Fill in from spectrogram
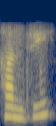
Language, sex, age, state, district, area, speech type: Punjabi, female, 18-30, Punjab, Patiala, urban, conversation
